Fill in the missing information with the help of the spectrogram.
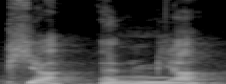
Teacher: If you say that, the y sound is coming from your tongue, dropping from the roof of your mouth down after you say the sound. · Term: palatal consonants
